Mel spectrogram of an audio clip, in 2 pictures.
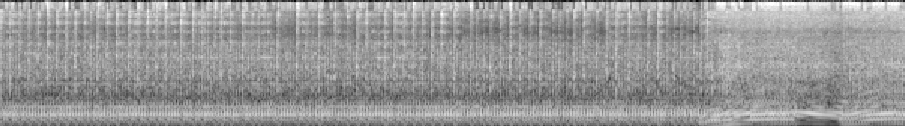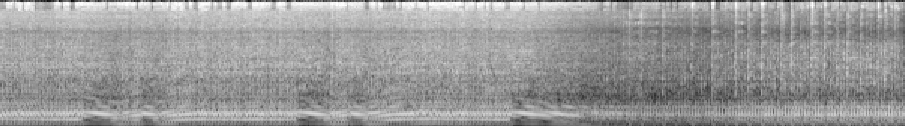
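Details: Two-stroke chainsaw with its idle screw being adjusted: a fast, busy idle with short throttle blips between. Idle is set too high, enough to creep the chain, and the screw is turned counterclockwise to slow it.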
